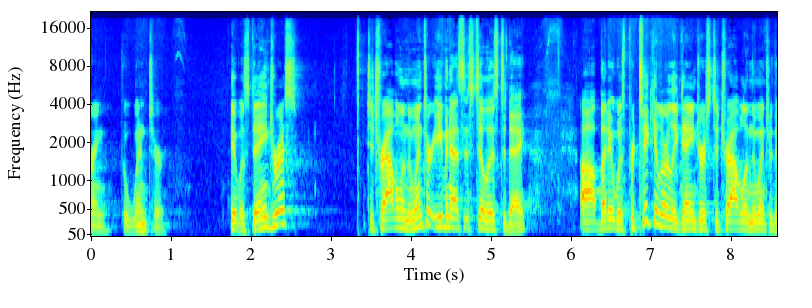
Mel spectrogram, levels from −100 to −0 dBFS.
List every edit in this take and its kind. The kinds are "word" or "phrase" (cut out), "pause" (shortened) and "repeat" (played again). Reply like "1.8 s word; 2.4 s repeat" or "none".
none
